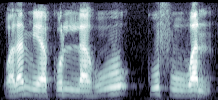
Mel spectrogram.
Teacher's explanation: صلة الهاء الضمير صلة صغرى تمد مقدار حركتين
